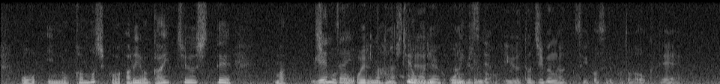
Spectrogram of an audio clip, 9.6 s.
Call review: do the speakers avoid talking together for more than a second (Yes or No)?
No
